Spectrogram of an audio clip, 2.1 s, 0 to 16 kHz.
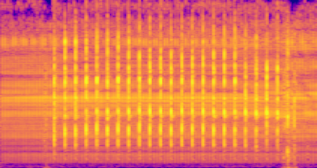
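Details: New 1996-97 LS400 1UZ-FE non-VVT-i harness with standard ECU on a 3UZ test engine, microphone close to an injector (side with 8, 6, 4, 2): crisp even ticking around twenty clicks a second, nothing else running; injector firing cleanly on command, normal.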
